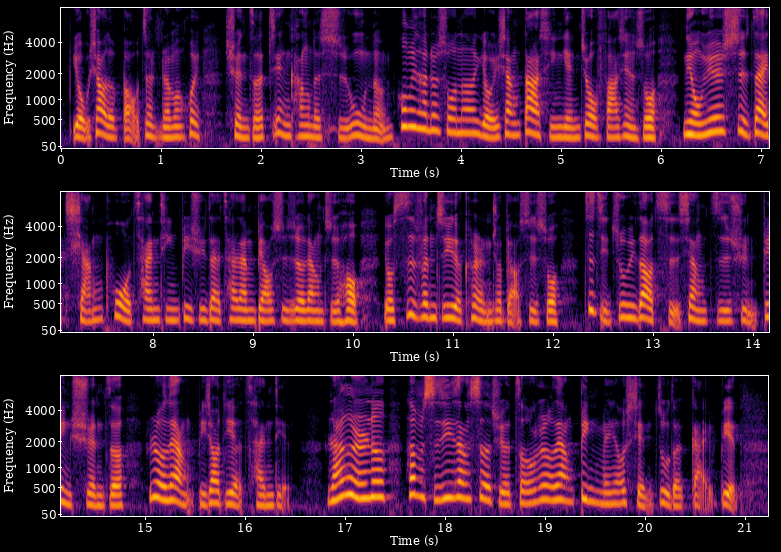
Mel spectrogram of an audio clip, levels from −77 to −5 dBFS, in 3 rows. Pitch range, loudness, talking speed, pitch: 180-245 Hz, -24 LUFS, 295 characters per minute, 200 Hz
